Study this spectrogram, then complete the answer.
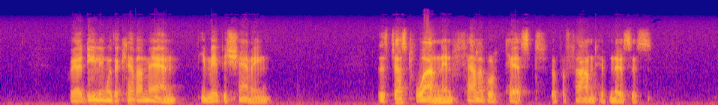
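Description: A man speaks calmly and earnestly close by.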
